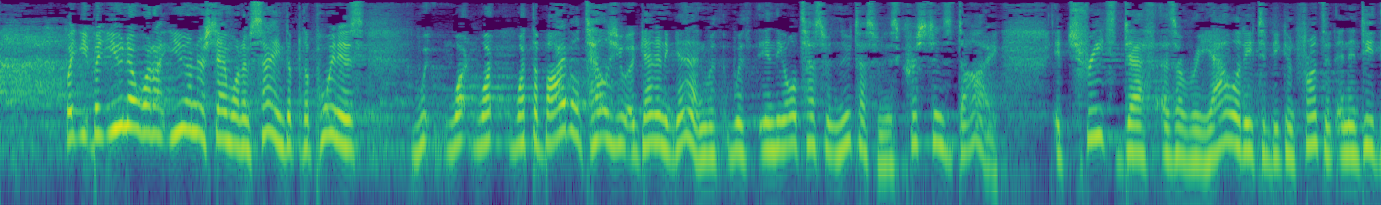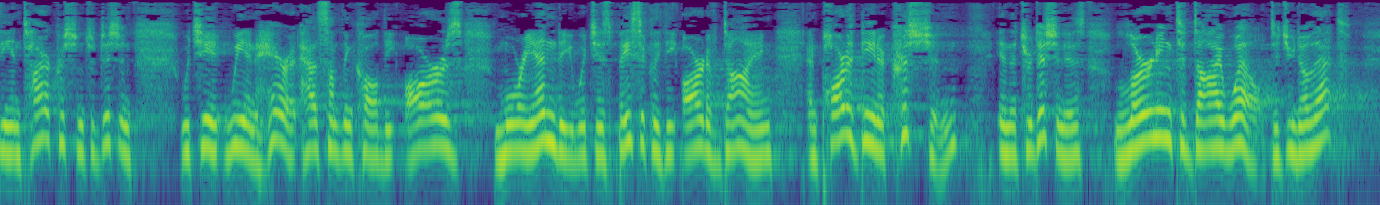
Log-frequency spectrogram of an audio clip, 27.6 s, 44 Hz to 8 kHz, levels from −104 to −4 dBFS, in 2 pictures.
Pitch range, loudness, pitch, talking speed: 165-220 Hz, -23 LUFS, 190 Hz, 190 wpm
